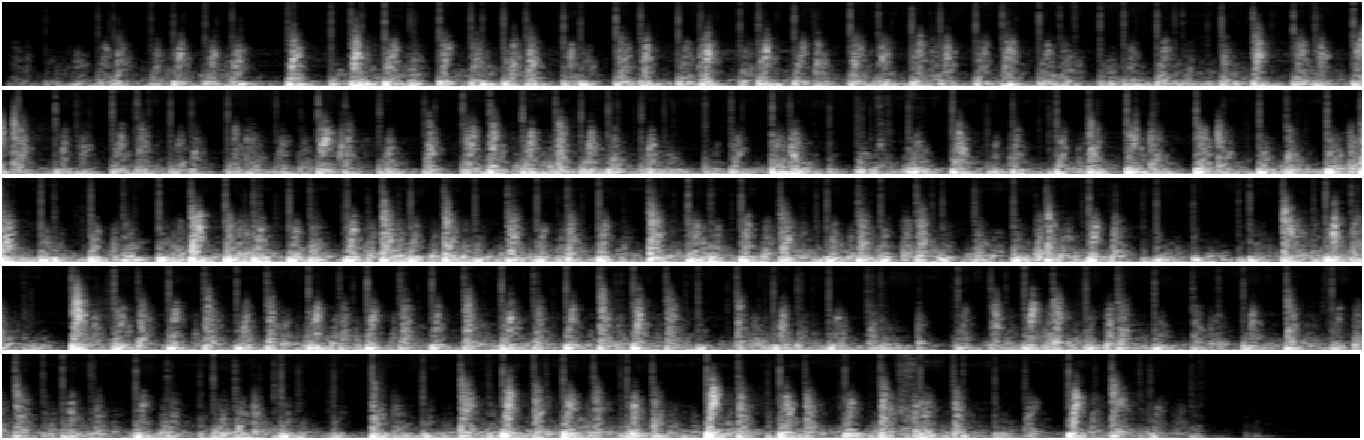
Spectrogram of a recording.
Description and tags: Tapping of hand on plastic sheet film. Recorded with mono microphone and ensemble. No post processing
